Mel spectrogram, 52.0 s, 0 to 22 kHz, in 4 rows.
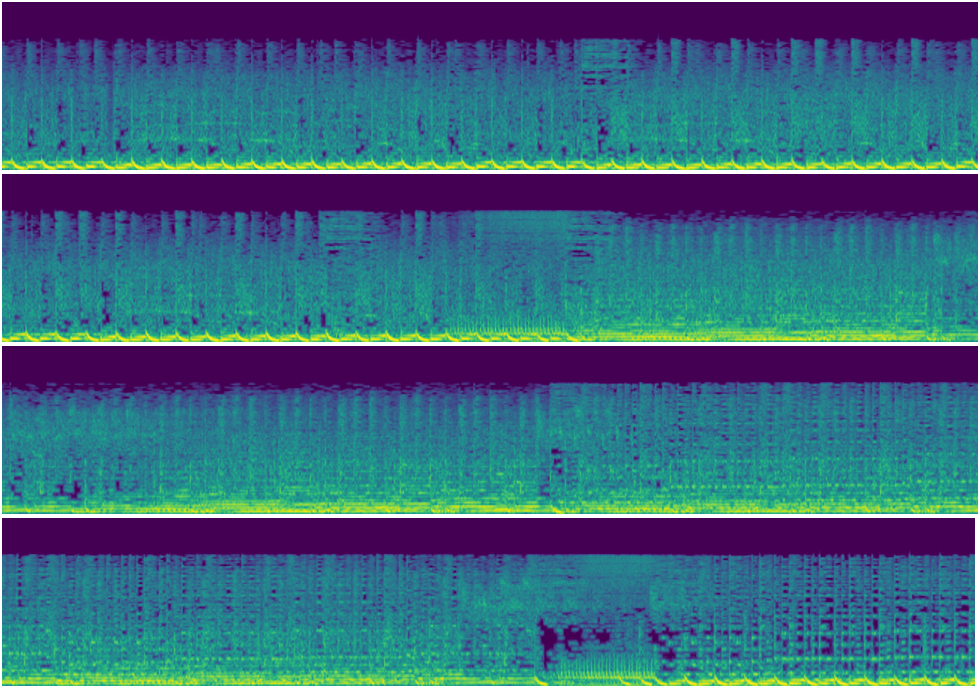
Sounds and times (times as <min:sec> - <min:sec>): Music: 0:00.0 - 0:52.0.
